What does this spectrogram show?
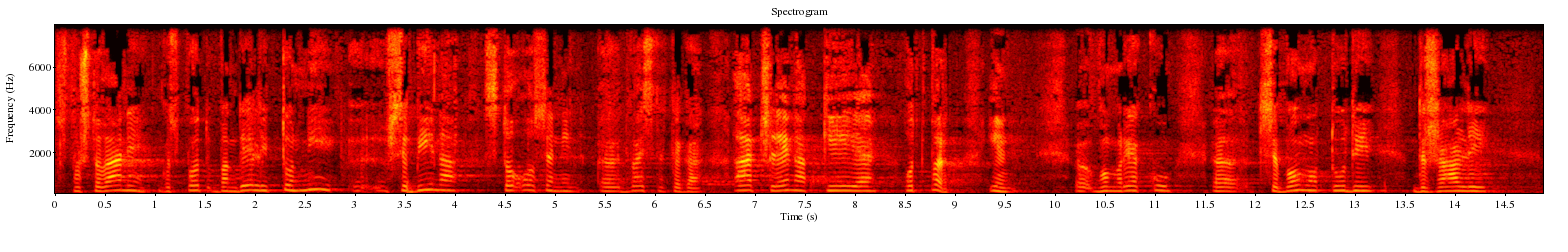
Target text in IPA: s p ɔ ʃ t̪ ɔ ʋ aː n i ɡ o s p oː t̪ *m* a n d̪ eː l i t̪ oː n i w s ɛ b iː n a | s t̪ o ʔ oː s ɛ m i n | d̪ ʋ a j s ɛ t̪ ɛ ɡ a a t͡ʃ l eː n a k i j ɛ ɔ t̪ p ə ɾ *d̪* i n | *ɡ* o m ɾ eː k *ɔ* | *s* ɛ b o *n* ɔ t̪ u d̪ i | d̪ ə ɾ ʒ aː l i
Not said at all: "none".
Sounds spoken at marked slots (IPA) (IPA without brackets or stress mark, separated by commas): b, t̪, b, u, s, m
